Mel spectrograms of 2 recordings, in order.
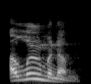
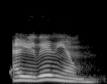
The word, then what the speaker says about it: aluminium: Aluminum. Aluminium. Oh. Aluminium. Aluminium is actually the correct way to say it.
